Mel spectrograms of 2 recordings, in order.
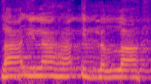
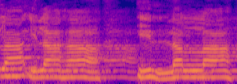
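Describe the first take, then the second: First: It is said quickly and hurriedly. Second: It is said slowly with a delay.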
